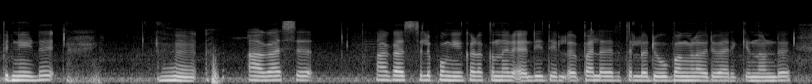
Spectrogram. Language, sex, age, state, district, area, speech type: Malayalam, female, 30-45, Kerala, Kasaragod, rural, spontaneous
